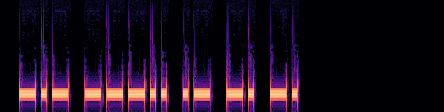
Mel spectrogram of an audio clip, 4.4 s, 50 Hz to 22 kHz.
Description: Morse code, heard as a keyed tone, about 22 wpm, 700 Hz. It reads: K8ANN
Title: USA Callsign DE Callsign - 5 Characters - 22wpm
